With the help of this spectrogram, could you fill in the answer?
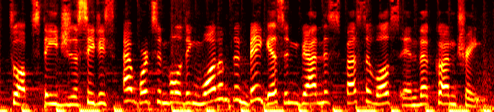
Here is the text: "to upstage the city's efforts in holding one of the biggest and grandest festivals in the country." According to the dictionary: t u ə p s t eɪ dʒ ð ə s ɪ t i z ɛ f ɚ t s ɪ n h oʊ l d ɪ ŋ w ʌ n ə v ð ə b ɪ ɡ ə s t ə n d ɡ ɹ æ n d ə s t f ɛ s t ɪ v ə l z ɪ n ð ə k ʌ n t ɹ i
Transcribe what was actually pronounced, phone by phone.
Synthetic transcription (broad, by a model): t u ə p s t eɪ dʒ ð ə s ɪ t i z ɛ p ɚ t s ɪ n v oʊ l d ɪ ŋ w ʌ n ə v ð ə b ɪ ɡ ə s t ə n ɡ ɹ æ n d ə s f ɛ s t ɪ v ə l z ɪ n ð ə k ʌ n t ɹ i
